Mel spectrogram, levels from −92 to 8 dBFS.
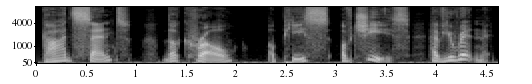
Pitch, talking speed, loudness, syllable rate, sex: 145 Hz, 155 wpm, -21 LUFS, 4.0 syllables/s, male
